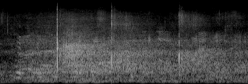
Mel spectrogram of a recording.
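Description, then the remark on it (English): Three sharp, isolated claps from one man in the audience ring out at irregular intervals over a steady, hissy background murmur, never building into sustained applause. “If you could not clap quite so much, dear brother.”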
